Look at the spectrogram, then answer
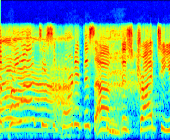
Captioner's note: laugh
